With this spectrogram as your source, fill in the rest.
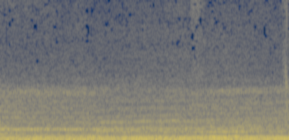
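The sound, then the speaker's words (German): An S-Bahn commuter train pulls away from a station, its low droning roar and faint tonal hum rumbling steadily without pause as it moves along the tracks. “ich warte mal noch, bis die S-Bahn weggefahren ist.”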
